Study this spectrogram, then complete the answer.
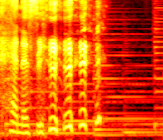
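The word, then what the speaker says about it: Genasi: I know Janasi because in the other podcast I was listening to the Janasi player was like, "Oh, it's pronounced Hennessy.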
